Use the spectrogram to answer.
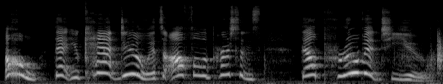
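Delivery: high, loud, frantic plea; alarmed protest. A narrator's reading. Elephant defending the tiny people, alarmed. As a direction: protest urgently at the top of your range. Horton horrified, protesting the boiling.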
